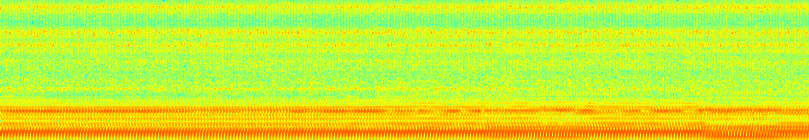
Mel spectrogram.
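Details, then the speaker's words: APC mini chopper, started using the primer (no choke) on a questionable battery: a steady, even buzzing idle at constant pace with no stumbles or surging. Normal idle. "on lives and idles it's official we could totally ride this in the snow it'd be super safe as well"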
